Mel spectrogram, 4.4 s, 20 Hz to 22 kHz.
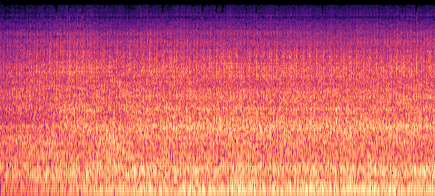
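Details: Kioti RX7320 tractor diesel idling steadily just after an oil and filter change, with no leaks found: low, even rumble with no knocks or misfires; normal idle.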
